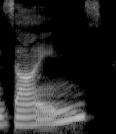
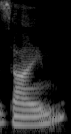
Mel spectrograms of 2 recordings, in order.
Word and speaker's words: zine: that I have some zines I recognize that they are actually pronounced Zine from magazine but I like saying sign so I will continue to do so and next to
